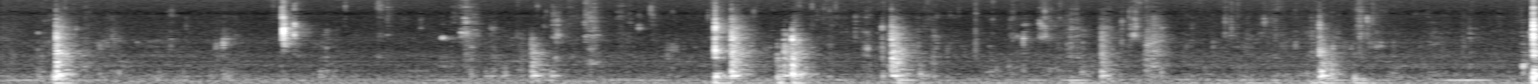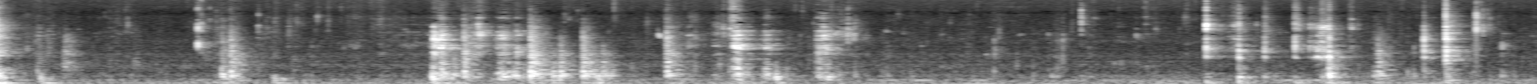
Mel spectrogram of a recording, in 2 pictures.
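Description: Close, faint chewing of gyro cheese fries, with scattered soft clicks and taps from a fork at the plate; the chewing comes in short clusters, busiest about two-thirds of the way through and again near the end.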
